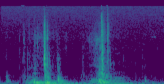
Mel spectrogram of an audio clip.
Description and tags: Changing gear without engine running from inside the car.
